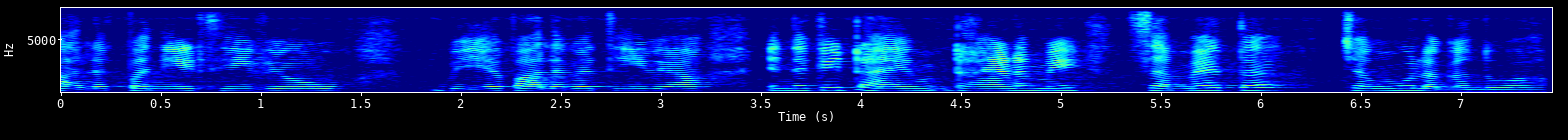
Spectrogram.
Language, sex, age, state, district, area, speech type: Sindhi, female, 18-30, Madhya Pradesh, Katni, rural, spontaneous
